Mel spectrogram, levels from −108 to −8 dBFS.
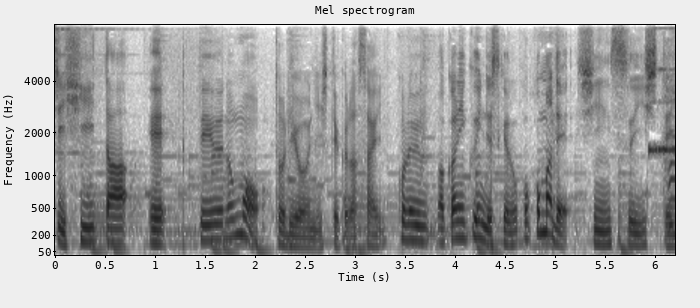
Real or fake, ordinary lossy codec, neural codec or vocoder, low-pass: real; none; none; none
